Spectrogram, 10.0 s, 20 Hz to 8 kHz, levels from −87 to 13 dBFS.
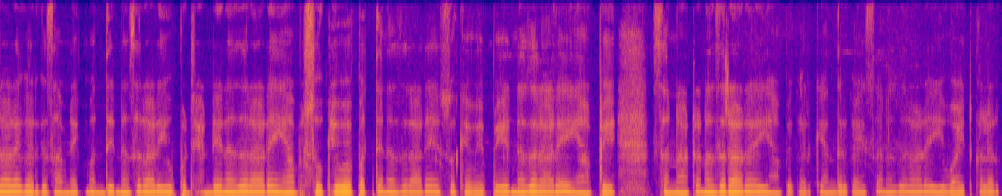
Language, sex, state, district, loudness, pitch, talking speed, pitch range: Hindi, female, Uttar Pradesh, Hamirpur, -15 LUFS, 235 Hz, 325 wpm, 225-235 Hz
